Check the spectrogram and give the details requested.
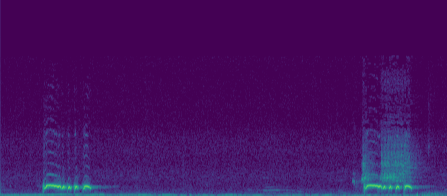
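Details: Indonesian local zebra dove singing loudly: two rapid pulsed coo phrases, each a rising note then a fast stutter of beats, separated by about four seconds, with a constant low background hum.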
